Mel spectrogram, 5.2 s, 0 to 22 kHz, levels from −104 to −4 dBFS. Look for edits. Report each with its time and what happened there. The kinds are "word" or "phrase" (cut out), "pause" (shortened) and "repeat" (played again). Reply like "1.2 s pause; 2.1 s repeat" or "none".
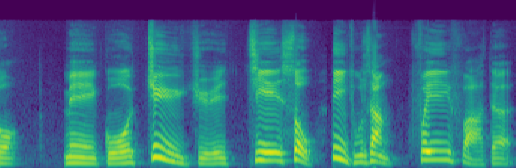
3.3 s pause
